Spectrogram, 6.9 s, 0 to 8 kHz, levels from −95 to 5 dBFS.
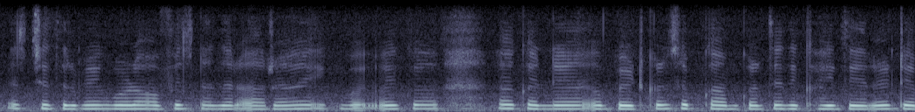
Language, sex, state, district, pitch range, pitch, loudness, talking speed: Hindi, female, Chhattisgarh, Balrampur, 245-260 Hz, 250 Hz, -26 LUFS, 225 wpm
